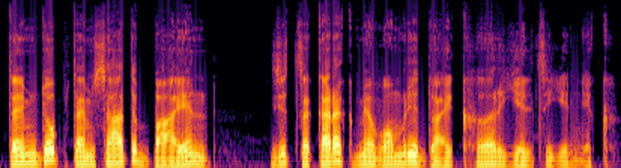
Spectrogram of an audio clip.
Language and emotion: Kashmiri, neutral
